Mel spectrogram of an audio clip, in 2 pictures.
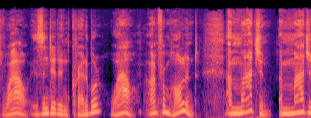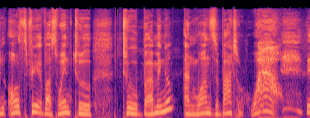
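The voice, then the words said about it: Put-on Dutch accent, drifting German. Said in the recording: “I feel like you could do a Holland accent. ... this is getting a bit German though.”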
